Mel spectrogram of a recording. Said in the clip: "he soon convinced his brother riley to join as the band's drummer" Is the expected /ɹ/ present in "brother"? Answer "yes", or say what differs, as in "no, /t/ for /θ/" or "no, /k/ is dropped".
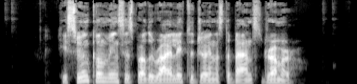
yes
